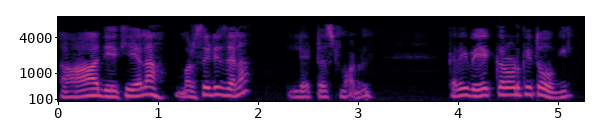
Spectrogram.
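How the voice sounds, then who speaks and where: A woman's voice: fairly low pitch, moderate pace, no room sound, muffled recording. A woman as an offhand, defensive husband. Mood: admiring, teasing. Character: casual, defensive husband admiring the neighbour's glamorous wife.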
